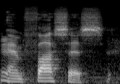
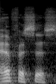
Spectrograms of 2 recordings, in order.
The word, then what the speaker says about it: emphasis: i think it was the word amphasis and supposed to emphasis the emphasis i love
